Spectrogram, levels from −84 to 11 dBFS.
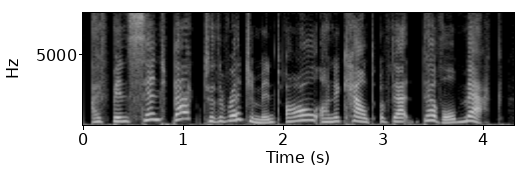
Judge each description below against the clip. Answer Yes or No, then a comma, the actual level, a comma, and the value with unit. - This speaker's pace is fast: No, average, 195 wpm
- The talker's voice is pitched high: Yes, very high, 295 Hz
